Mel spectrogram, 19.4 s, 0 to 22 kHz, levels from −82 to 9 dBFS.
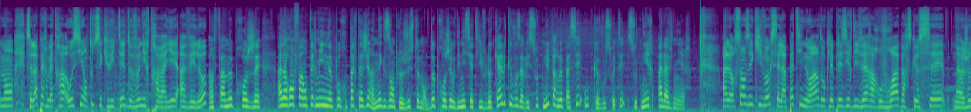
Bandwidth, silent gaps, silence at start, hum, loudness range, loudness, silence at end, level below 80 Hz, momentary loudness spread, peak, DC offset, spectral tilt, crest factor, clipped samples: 16.5 kHz; none; 0 s; none; 4 LU; -14 LUFS; 0 s; -32 dBFS; 7 LU; 0 dBFS; under 0.1%; -4 dB/octave; 14 dB; under 0.1%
